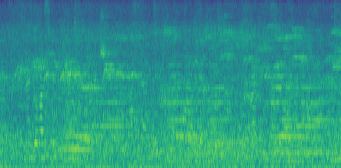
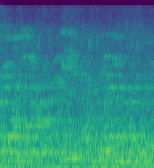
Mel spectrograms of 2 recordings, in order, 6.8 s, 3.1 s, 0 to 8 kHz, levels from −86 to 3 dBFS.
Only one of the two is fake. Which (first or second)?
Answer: second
